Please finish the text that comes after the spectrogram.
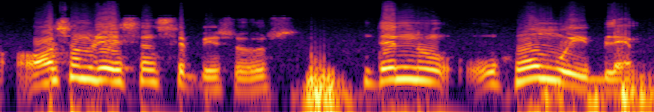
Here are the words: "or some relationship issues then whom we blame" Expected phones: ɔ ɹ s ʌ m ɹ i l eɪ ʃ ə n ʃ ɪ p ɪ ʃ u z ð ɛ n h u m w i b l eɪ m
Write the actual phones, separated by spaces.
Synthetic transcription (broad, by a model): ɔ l s ʌ m ɹ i eɪ s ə n s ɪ p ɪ s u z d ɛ n h u m w i b l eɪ m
